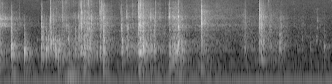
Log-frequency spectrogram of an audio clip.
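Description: A cup's sealed lid being peeled open by hand: a quick run of crackling clicks for about a second and a half, thinning out near the end.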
